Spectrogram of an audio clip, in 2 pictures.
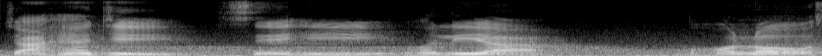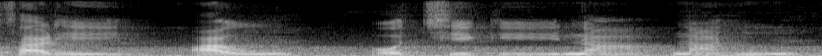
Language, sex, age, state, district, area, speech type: Odia, female, 45-60, Odisha, Balangir, urban, spontaneous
